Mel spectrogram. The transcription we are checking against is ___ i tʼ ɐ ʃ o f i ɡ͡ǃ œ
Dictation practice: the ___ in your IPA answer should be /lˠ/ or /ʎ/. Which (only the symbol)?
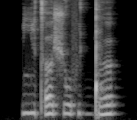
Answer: ʎ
